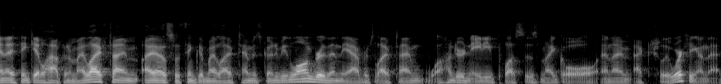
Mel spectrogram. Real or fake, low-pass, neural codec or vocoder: real; 7.2 kHz; none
